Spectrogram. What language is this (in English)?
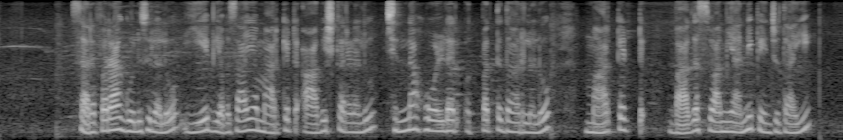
Telugu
